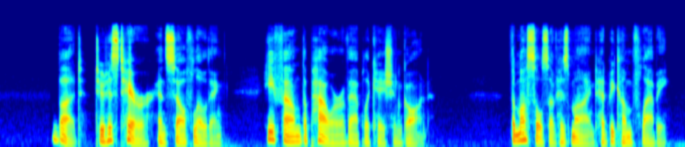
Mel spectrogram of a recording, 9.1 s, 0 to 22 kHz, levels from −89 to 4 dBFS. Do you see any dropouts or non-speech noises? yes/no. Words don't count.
no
